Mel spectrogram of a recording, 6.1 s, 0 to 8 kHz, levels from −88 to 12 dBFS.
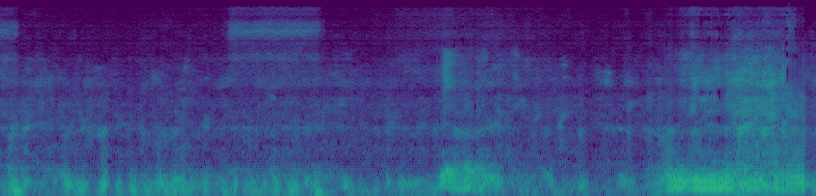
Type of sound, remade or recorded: remade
